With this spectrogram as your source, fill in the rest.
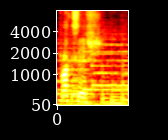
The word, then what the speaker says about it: Bruxish: Bruxish, that's how you say it.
